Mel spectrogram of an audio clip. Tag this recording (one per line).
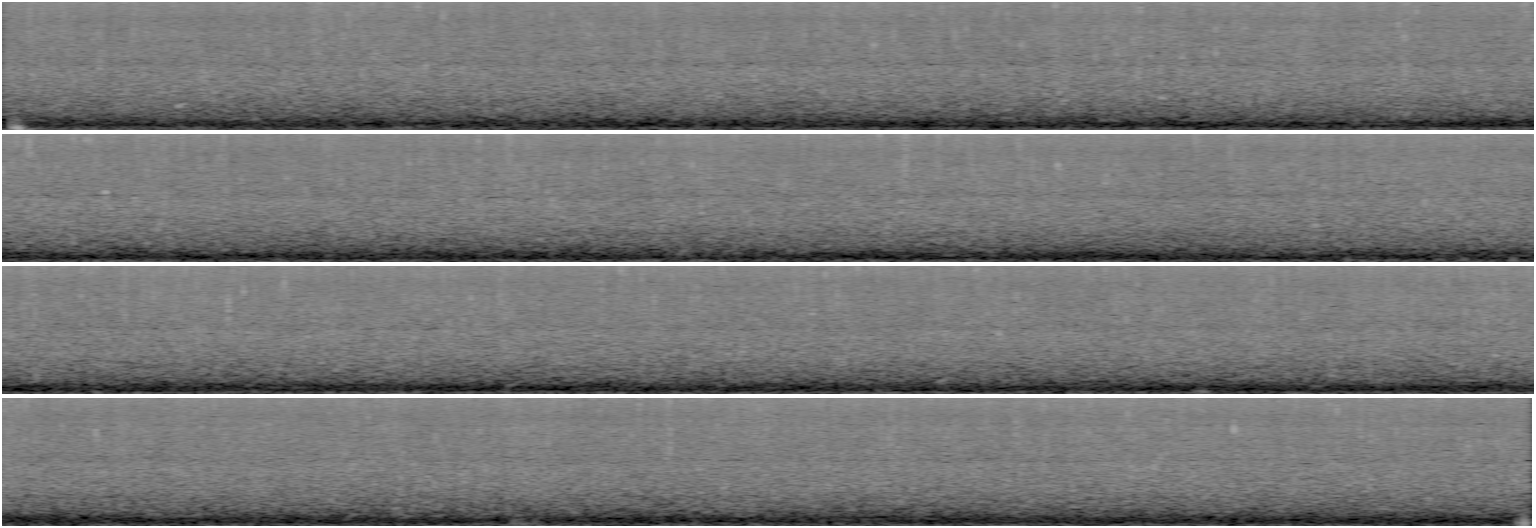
flow
river
splash
Stream
water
